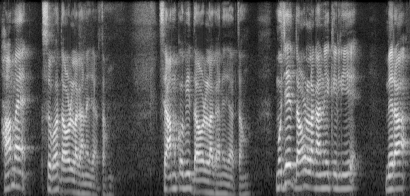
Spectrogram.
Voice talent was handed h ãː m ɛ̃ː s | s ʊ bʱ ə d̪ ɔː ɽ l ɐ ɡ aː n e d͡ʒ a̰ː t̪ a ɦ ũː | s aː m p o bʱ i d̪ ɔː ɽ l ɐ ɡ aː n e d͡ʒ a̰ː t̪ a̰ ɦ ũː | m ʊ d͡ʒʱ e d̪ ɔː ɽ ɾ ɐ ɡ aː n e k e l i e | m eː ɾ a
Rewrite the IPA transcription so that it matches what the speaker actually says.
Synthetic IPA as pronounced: h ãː m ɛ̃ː | s ʊ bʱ ə d̪ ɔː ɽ l ɐ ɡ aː n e d͡ʒ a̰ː t̪ a ɦ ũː | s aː m k o bʱ i d̪ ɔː ɽ l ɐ ɡ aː n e d͡ʒ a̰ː t̪ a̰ ɦ ũː | m ʊ d͡ʒʱ e d̪ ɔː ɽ l ɐ ɡ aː n e k e l i e | m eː ɾ a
